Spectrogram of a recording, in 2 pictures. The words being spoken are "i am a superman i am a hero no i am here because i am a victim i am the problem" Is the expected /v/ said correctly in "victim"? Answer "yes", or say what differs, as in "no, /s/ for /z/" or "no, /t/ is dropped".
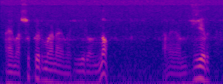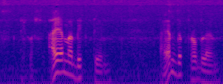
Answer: no, /b/ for /v/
